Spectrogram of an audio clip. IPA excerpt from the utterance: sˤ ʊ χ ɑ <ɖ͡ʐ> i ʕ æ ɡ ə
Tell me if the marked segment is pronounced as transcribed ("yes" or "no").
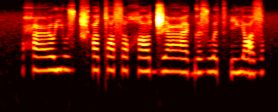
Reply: yes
